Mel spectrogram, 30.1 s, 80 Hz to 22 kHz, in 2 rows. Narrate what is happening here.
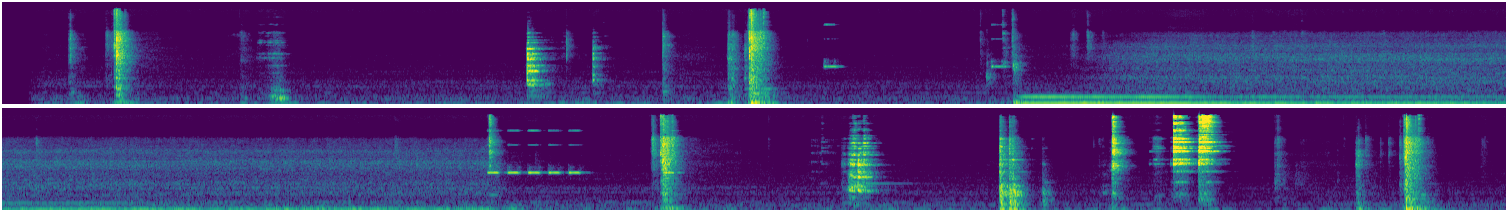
I opened the microwave, took my dish and put it inside. I closed the microwave, set it to run for 10 seconds and started it. Then I opened it, took my dish out, put it on the table and closed the microwave.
